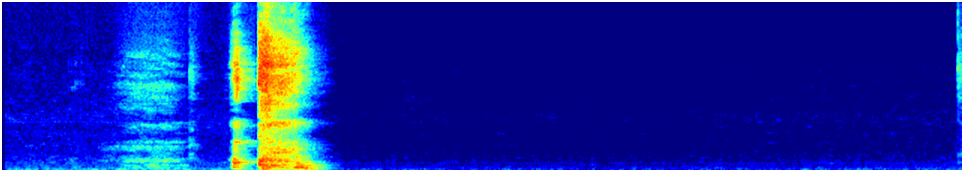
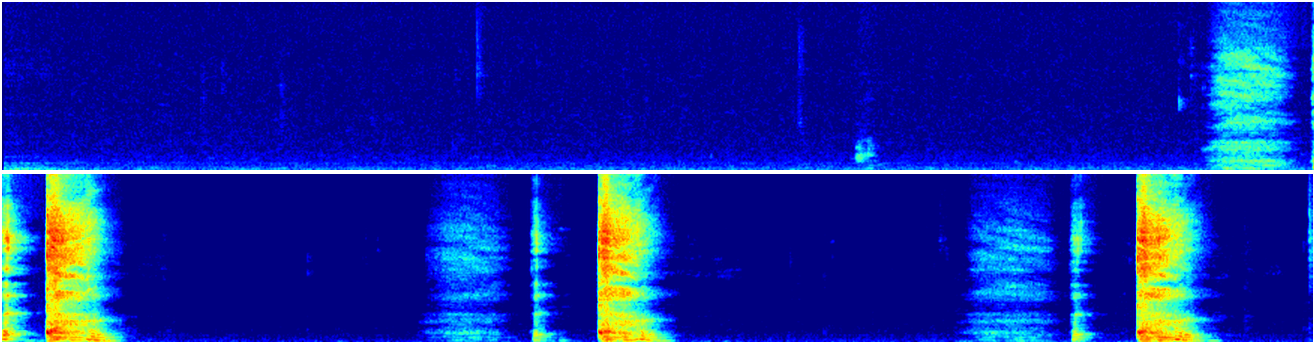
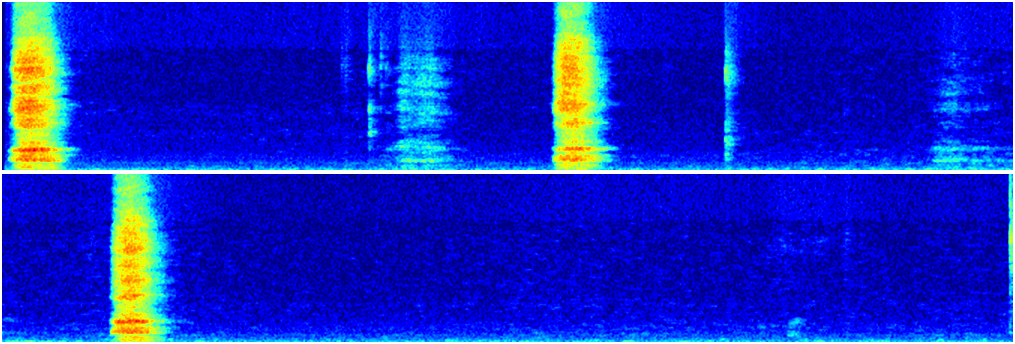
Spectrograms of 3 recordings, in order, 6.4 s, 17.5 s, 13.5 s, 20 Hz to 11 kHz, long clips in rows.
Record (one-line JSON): {"cough_length": "6.4 s", "cough_amplitude": 32768, "cough_signal_mean_std_ratio": 0.18, "three_cough_length": "17.5 s", "three_cough_amplitude": 32768, "three_cough_signal_mean_std_ratio": 0.18, "exhalation_length": "13.5 s", "exhalation_amplitude": 32615, "exhalation_signal_mean_std_ratio": 0.19, "survey_phase": "beta (2021-08-13 to 2022-03-07)", "age": "18-44", "gender": "Female", "wearing_mask": "No", "symptom_none": true, "smoker_status": "Never smoked", "respiratory_condition_asthma": false, "respiratory_condition_other": false, "recruitment_source": "REACT", "submission_delay": "3 days", "covid_test_result": "Negative", "covid_test_method": "RT-qPCR", "influenza_a_test_result": "Negative", "influenza_b_test_result": "Negative"}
